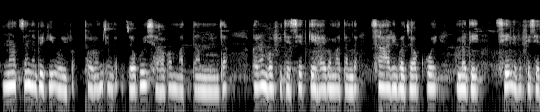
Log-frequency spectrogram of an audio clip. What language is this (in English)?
Manipuri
